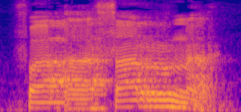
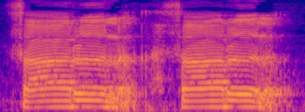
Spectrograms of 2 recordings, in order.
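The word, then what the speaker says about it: فَأَثَرْنَ: Ro, fa'asarna, sarna, jangan sarena, fa'asarna bihi.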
